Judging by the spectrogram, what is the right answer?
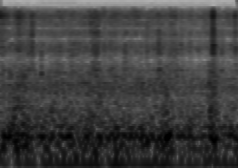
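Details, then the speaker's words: GM Onix automatic after misfire repair, road test at very low speed up a gentle climb with light throttle, gearbox downshifting: low, even engine drone with no stumbles or misses; runs smoothly under load. "sem pisar vamos ver reduziu sem falha sem nada sente o motor trabalhar suave"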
